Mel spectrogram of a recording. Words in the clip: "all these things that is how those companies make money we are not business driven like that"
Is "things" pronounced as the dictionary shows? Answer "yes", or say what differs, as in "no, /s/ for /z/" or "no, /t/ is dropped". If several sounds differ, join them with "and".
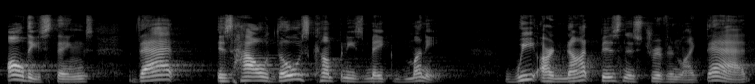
yes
